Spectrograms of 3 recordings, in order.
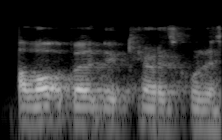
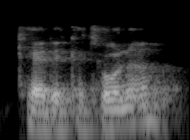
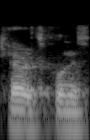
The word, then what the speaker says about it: keratoconus: and they all said not all most said kerry katona so i mean i had to google who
